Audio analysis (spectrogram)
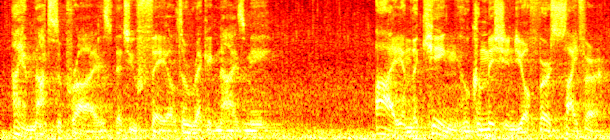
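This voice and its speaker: A man's cartoonish character voice at a moderate pace, with clear echo and loud background noise. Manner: haughty, archaic.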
